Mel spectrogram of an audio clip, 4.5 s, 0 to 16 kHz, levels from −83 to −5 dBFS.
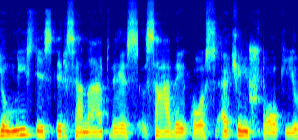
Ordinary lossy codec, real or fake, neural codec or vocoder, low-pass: Opus, 32 kbps; fake; codec, 32 kHz, 1.9 kbps, SNAC; 14.4 kHz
